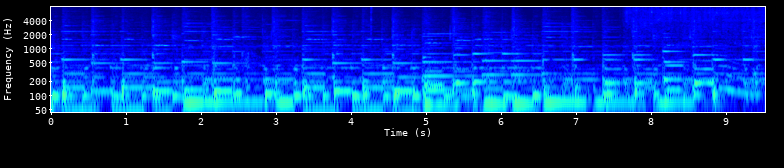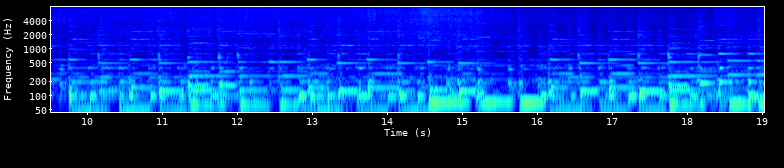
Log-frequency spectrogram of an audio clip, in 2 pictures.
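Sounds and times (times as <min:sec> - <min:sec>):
background music: 0:00.0 - 0:19.0
hot oil sizzling: 0:07.6 - 0:19.0.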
